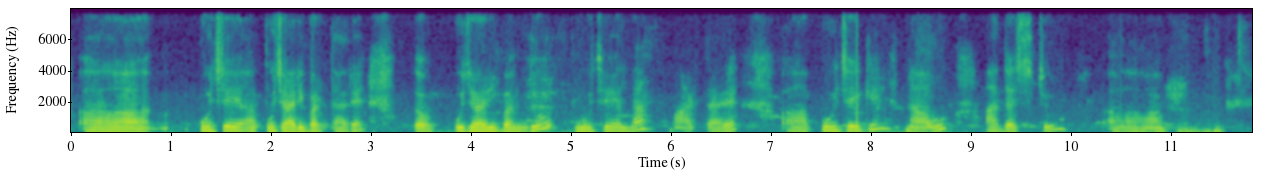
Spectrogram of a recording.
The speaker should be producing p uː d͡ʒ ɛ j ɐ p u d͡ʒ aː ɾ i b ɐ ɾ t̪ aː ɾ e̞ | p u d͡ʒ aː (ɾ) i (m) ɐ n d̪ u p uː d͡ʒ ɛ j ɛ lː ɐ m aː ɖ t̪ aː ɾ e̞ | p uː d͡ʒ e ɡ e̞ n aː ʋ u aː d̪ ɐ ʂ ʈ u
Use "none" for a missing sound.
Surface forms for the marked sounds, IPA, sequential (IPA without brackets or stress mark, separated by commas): ɾ, b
